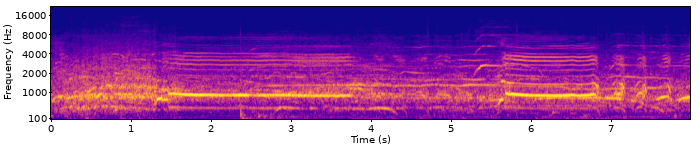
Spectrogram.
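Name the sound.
stadium crowd cheering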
